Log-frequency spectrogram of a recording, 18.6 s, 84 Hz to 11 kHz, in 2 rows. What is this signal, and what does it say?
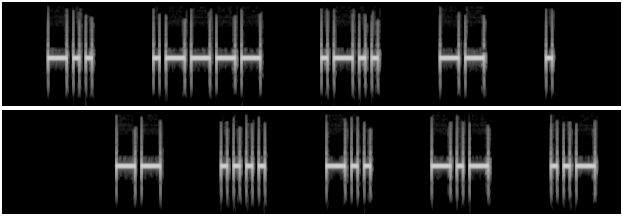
Morse code, heard as a keyed tone, about 13 wpm, spaced as for 7 wpm, 800 Hz. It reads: D1LME MHDKU
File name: LEZIONI / 6 PKX0 / 6 PKX0 ws 12wpm 3448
